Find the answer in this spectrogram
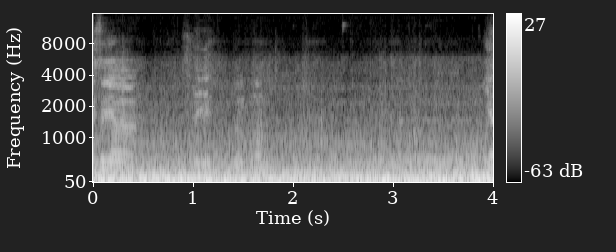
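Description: Steady low rumble of a moving pickup truck heard from inside the cab: engine and road noise.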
